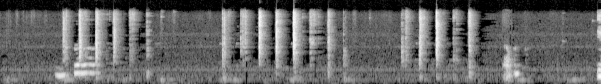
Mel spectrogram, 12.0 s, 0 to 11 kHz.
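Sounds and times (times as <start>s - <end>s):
cards being shuffled: 4.4s - 7.0s.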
